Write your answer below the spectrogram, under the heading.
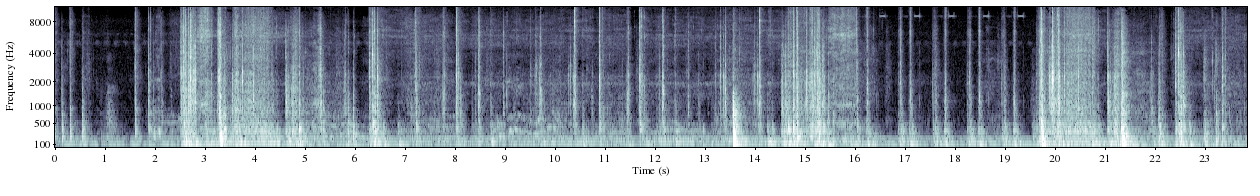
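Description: HP Ink Tank 319 inkjet printer running a printhead cleaning cycle: its motors whir in several bursts of a second or two amid repeated clicking, with one sharp clunk about halfway through. The cleaning is run to clear air bubbles from the black ink tube.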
